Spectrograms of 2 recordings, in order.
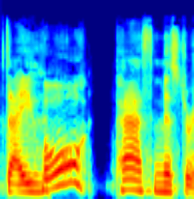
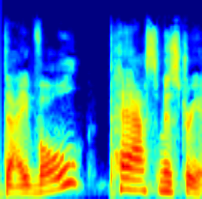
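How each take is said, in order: First: A slow try at "Dyatl" with a German ring; slightly German. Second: "Dyatl" said slowly and carefully; slow careful try at "Dyatl"; unsure foreign name. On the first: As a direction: say "Dyatl" slowly, as if a little German. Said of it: "That sounded a little German". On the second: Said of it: "I'm sure I'm saying Dyatl wrong". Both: Shown as a demonstration.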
